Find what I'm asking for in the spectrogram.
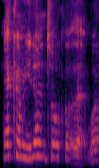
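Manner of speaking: ordinary delivery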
